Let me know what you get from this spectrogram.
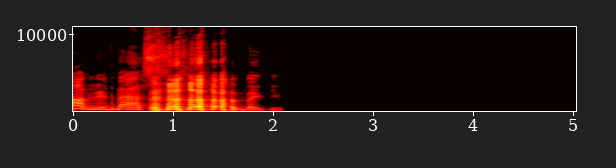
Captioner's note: laughs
